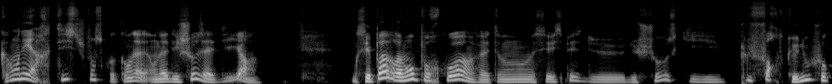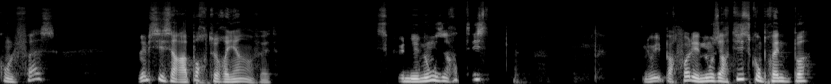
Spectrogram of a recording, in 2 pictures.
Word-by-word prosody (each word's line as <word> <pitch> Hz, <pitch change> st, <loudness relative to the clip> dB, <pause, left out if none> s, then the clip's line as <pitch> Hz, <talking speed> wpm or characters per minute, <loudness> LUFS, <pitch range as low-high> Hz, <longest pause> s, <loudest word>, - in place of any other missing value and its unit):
quand 210 Hz, -, -6 dB
on 240 Hz, -, +1 dB
est 245 Hz, -2 st, +2 dB
artiste, 235 Hz, +1 st, -6 dB
je -, -, -16 dB
pense 220 Hz, -1 st, -9 dB
que -, -, -11 dB
quand 145 Hz, -, -7 dB
on -, -, -2 dB
a 165 Hz, -, -3 dB
on 115 Hz, +2 st, -4 dB
a 130 Hz, -, +2 dB
des 130 Hz, -1 st, -4 dB
choses 245 Hz, -, -2 dB
à 120 Hz, -, 0 dB
dire, 105 Hz, -4 st, -5 dB, 0.9 s
on -, -, -9 dB
sait 145 Hz, -, +2 dB
pas 285 Hz, +3 st, +5 dB
vraiment 210 Hz, -, +3 dB
pourquoi, 200 Hz, +3 st, -1 dB
en 120 Hz, -, -4 dB
fait. 105 Hz, 0 st, -7 dB
On 115 Hz, 0 st, -5 dB
c'est 115 Hz, -, -10 dB
une -, -, -3 dB
espèce 170 Hz, +8 st, -10 dB
de 110 Hz, -3 st, -8 dB
de 110 Hz, -, -10 dB
chose 180 Hz, -, -10 dB
qui 115 Hz, -3 st, -13 dB
est 110 Hz, -, -16 dB, 0.2 s
plus 190 Hz, -, -9 dB
forte -, -, -6 dB
que 120 Hz, -, -2 dB
nous, 200 Hz, -, 0 dB
faut 195 Hz, -5 st, -4 dB
qu'on 150 Hz, -5 st, -2 dB
le 120 Hz, -, -4 dB
fasse, 235 Hz, -, -7 dB, 0.8 s
même 195 Hz, -, +1 dB
si 205 Hz, -2 st, +1 dB
ça -, -, +4 dB
rapporte 115 Hz, 0 st, +1 dB
rien, 130 Hz, 0 st, +3 dB
en 105 Hz, -, -5 dB
fait. 100 Hz, +1 st, -12 dB, 1.0 s
Ce -, -, -13 dB
que -, -, -41 dB
les 135 Hz, -1 st, +6 dB
non-artistes 195 Hz, +8 st, +2 dB, 1.6 s
Oui, 145 Hz, +6 st, +1 dB
parfois 185 Hz, -, +1 dB
les 155 Hz, -5 st, +8 dB
non-artistes 160 Hz, -, +5 dB
comprennent 155 Hz, -, +5 dB
pas. 160 Hz, +2 st, +3 dB
150 Hz, 205 wpm, -23 LUFS, -, 1.6 s, les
